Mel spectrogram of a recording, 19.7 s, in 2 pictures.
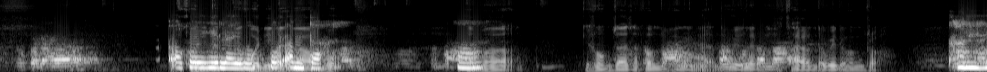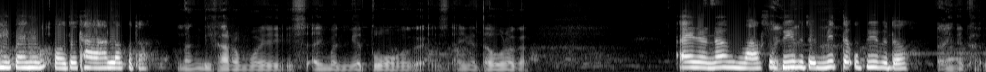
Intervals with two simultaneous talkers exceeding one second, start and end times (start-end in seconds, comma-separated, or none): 1.8-3.2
